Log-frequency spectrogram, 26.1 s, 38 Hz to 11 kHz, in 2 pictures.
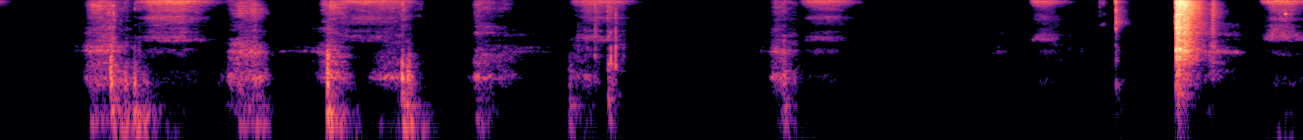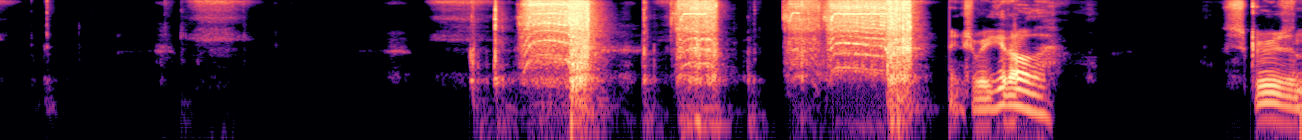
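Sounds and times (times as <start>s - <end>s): electric drill driving screws: 18.0s - 22.3s.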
